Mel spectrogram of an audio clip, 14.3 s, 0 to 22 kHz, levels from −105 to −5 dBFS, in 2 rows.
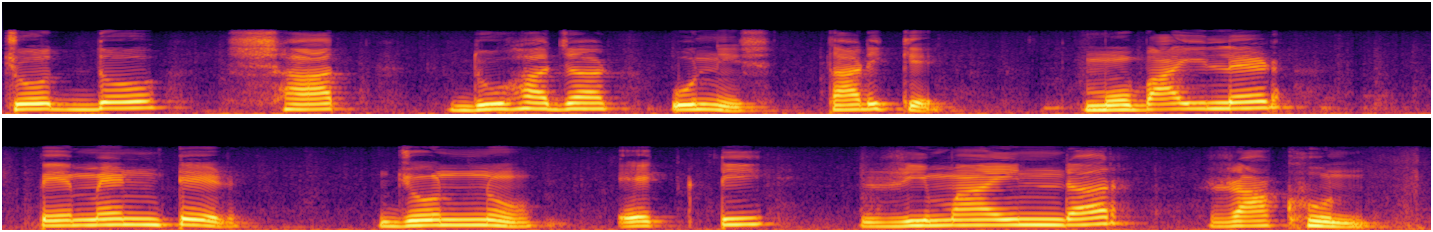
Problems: none marked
